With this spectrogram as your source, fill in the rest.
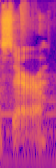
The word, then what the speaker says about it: Sera: The name of the planet is also Sara. Okay. It's spelled Sera, I think, instead of Sara or Sarah.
